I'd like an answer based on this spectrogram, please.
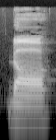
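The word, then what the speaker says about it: tos: T-O-S is pronounced daw. The tongue in the D sound is compressed up against the front two teeth and the top of the mouth, the top of the alveolar ridge, much like this.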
